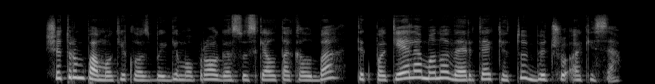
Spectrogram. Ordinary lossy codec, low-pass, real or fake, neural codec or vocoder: AAC, 48 kbps; 10.8 kHz; real; none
